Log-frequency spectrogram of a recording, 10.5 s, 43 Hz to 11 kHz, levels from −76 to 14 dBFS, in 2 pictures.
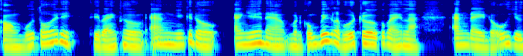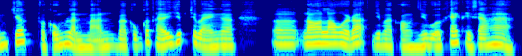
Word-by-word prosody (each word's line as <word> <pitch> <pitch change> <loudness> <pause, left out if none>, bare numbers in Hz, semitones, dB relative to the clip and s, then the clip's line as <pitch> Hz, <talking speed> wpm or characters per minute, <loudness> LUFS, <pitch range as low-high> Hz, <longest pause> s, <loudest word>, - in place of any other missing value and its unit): còn 110 -1 +1
buổi 120 +4 -1
tối 160 +5 +2
đi 175 -6 +2 0.2
thì 120 - +1
bạn 115 +1 +2
thường 115 -3 0
ăn 140 0 +1
những 135 0 -1
cái 180 - +1
đồ 115 -6 0
ăn 135 +2 +1
như 145 +2 +3
thế 165 - +4
nào? 120 -4 0
Mình 115 -1 -4
cũng 135 +5 0
biết 190 +3 +5
là 170 - +3
bữa 130 +4 +3
trưa 150 -3 +6
của 150 - -3
bạn 120 -4 +1
là 110 -2 0 0.3
ăn 130 0 +2
đầy 115 -3 +1
đủ 110 +7 -1
dưỡng 125 +3 -1
chất 180 +3 +1
và 115 - -4
cũng 120 +7 -2
lành 110 -7 0
mạnh, 110 +3 -3
và 120 - -2
cũng 120 +1 -8
có 175 - -2
thể 125 -7 0
giúp 180 +8 0
cho 160 - -3
bạn, 115 -2 0
à, 120 -1 -1 0.4
ờ, 140 -1 -3
no 145 +2 +3
lâu 150 0 +3
rồi 130 - +3
đó. 155 +2 +3
Nhưng 130 -1 -6
mà 120 - -2
còn 110 0 -5
những 125 +3 -2
bữa 120 - +1
khác 165 +8 -1
thì 120 - -3
sao 125 +2 -1
ha? 135 -6 -1
130 Hz, 315 wpm, -23 LUFS, 115-145 Hz, 0.4 s, trưa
